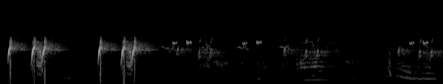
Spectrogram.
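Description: A male common quail gives two sharp, liquid three-note phrases, 'whit, whit-whit', about a second apart, followed by softer chirps and twitters.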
